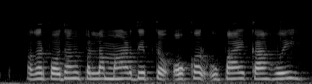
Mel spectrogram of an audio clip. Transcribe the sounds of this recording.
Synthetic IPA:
əɡəɾpɔd̪ʱamepəlːamaɾd̪eb̚t̪ɔʔokəɾupajkaɦoj

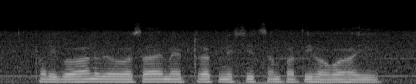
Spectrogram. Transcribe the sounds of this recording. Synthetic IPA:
pəɾibəɦənʋjəʋəsaːjmeʈɾəknɪst͡ʃɪt̪səmpət̪ːiɦobəɦəi

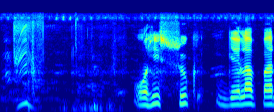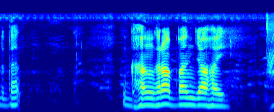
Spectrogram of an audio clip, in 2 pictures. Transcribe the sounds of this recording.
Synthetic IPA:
oːɦisʊkʰ | ɡeːlapəɾ | ɡʱə̃ŋɡʱɾabənd͡ʒaːɦəj

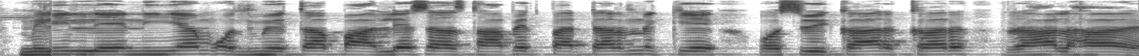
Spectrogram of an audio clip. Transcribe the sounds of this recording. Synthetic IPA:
mɪlileːnijəmʊd̪miːt̪apaːlesest̪ʰaːpɪt̪̚pɛʈəɾnkeoswiːkaːɾkəɾːəɦəlɦɛː

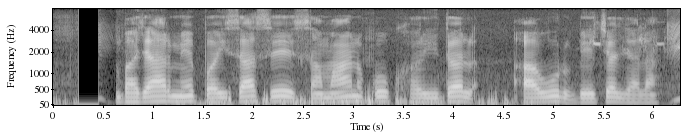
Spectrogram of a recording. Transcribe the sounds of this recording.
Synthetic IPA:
baːd͡ʒaːɾmẽpəɪsasesaːmaːnkokʰəɾiːd̪əlaːʊɾbeːt͡ʃəld͡ʒaːlaː

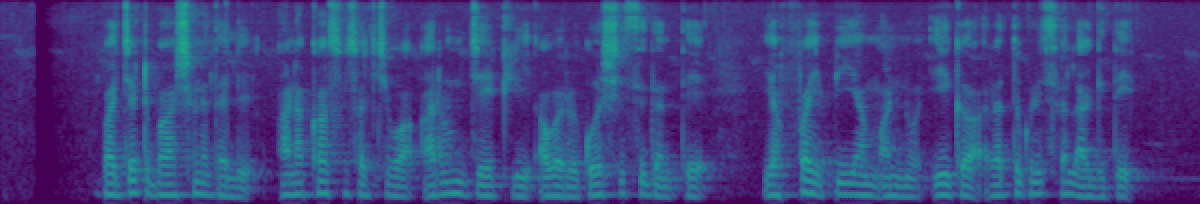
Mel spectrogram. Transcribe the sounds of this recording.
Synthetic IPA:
bɐd͡ʒeʈbʱaːʂɐɳɐd̪ɐlːḭɐnɐkaːsusɐt͡ʃiʋɐʔɐɾund͡ʒeːʈliʔɐʋɐɾuɡʱo̞ːʃisid̪ɐnt̪e̞ | efʰɐjpiemɐnːuʔiːɡɐ̰ɾɐd̪uɡoɭisɐlaːɡid̪e

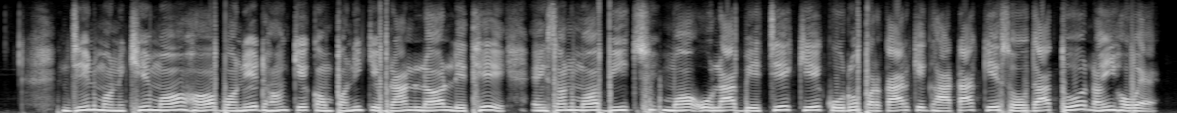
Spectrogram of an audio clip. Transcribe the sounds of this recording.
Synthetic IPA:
d͡ʒinmənkʰemeɦɔbəneɖʱəŋɡkekəmpənikebɾanləlet̪ʰeəɪsənmebit͡ʃmeolabet͡ʃekekonopɾəkaɾkeɡʱaʈakesəd̪ʱat̪onəɪɦowɛ

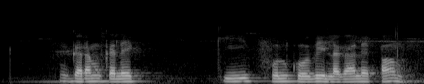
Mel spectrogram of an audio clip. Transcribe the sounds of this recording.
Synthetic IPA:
ɡəɾəmkəle | kipʰʊlkobʱilɐɡaːlepaːm

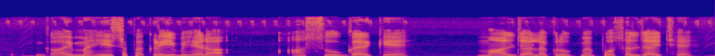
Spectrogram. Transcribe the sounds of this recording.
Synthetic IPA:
ɡaːjməɦiːspəkɽibʱeːɽa | ɔːsuːɡəɾke | maːld͡ʒaːləkɾuːpmẽpoːsəld͡ʒaːit͡ʃʰɛː

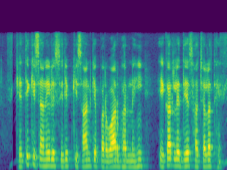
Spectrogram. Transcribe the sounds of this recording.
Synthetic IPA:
kʰeːt̪ikɪsaːnilesɪɾɪpkɪsaːnkepɐɾʋaːɾbʱɐɾnɐɦĩ | eːkəɾled̪eːsɦɐt͡ʃɐlət̪ɦɛ̃ː

